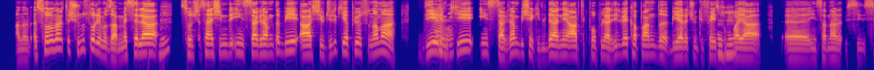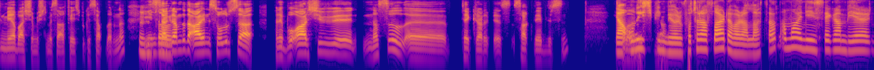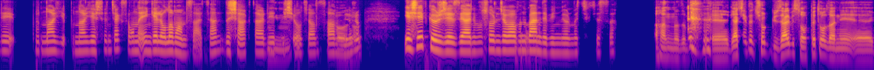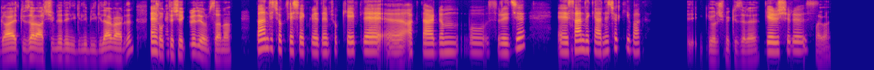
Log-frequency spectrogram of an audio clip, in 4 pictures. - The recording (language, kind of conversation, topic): Turkish, podcast, Eski gönderileri silmeli miyiz yoksa saklamalı mıyız?
- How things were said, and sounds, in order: chuckle; tapping; chuckle; other noise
